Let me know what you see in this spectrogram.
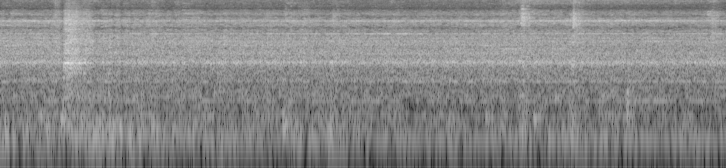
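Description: Train running on rail, heard from a moving passenger coach with another train passing on the next track: a steady rumble of wheels on rail with a faint high steady tone and a few sharp clicks.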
